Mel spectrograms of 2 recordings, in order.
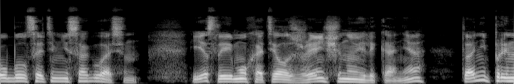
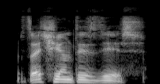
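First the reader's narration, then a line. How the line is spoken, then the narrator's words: Grumbled. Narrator (Russian): проворчал он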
